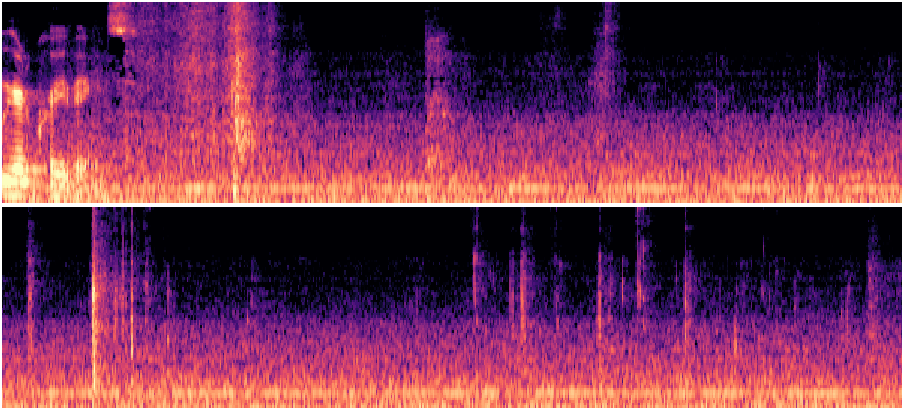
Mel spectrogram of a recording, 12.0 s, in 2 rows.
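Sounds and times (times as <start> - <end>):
chewing with small crunches: 8.6 - 12.0.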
